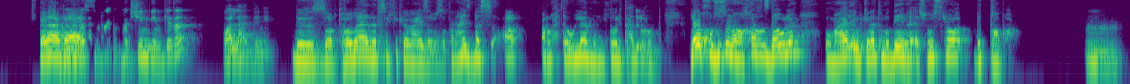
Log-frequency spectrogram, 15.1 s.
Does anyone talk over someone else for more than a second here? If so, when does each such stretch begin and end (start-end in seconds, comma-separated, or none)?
none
